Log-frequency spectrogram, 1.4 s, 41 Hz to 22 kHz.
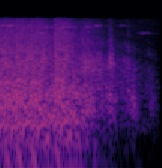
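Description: Rapid automatic gunfire from a Counter-Strike 1.6 match at a professional tournament, a dense loud burst of shots that fades into scattered echoing reports toward the end.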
